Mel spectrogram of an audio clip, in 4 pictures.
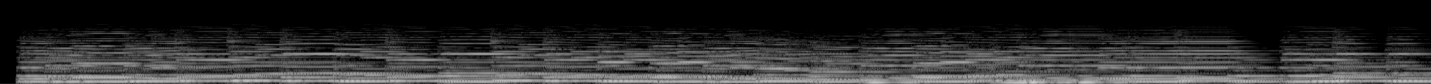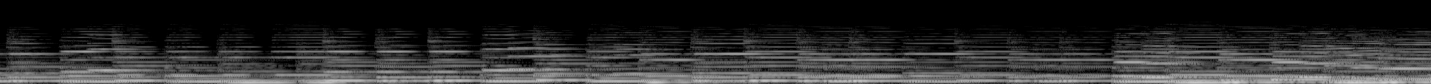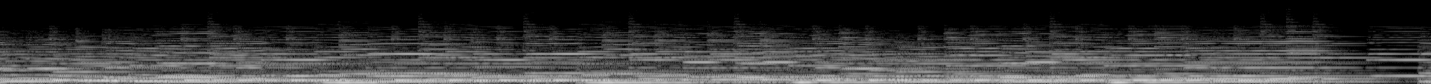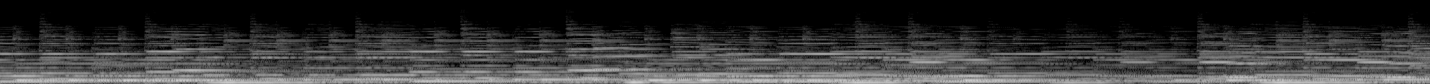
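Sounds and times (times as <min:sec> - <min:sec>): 
low guitar playing a B-flat clarinet air: 0:00.2 - 0:57.2.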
